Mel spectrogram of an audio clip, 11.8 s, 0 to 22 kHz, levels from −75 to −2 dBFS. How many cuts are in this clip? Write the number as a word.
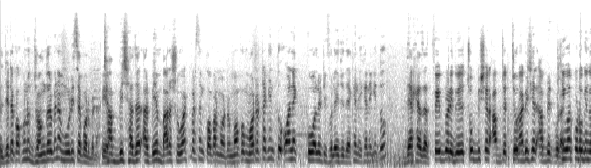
three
